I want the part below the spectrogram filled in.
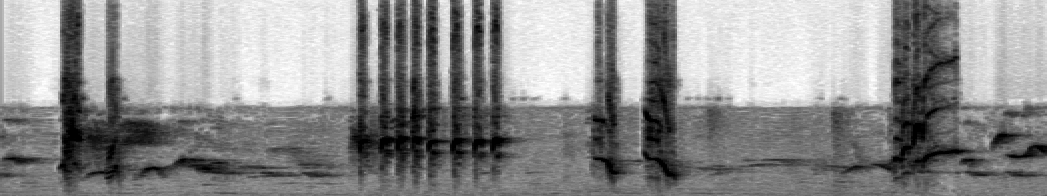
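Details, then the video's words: Oriental magpie-robin song, offered as therapy for a magpie-robin that falters: rich whistled phrases, a rapid series of six clipped notes, sharp downslurred squeals and a final rising whistle. "MANTAB BUAT TERAPI KACER ANDA YANG GAGAP BUNYI JADI JOSS KICAUANNYA"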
